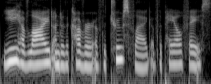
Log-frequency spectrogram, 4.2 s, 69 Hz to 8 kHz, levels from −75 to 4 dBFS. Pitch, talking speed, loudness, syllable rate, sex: 215 Hz, 200 wpm, -16 LUFS, 4.1 syllables/s, female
